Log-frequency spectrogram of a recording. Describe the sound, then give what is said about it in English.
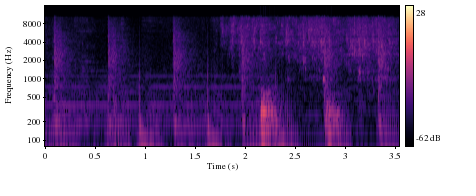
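Spring water is poured steadily into a container to cover dried sea moss, a trickling and splashing flow with a few soft knocks and gurgles, fairly quiet, with no one speaking. “So I'm gonna put the whole thing in there, and I'm going to cover it with water.”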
